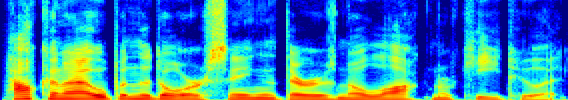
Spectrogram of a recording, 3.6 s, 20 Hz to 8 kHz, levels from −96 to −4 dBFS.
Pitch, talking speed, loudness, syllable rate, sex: 120 Hz, 270 wpm, -18 LUFS, 5.2 syllables/s, male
